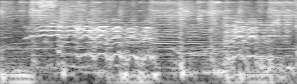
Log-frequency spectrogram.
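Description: A horse neighs and whinnies loudly for about three seconds over a telephone line, its warbling cries dominant, with a faint clopping in the background and no talking.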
